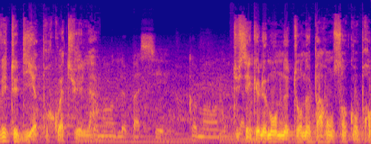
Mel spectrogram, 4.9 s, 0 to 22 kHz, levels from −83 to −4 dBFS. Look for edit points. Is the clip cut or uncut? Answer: uncut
